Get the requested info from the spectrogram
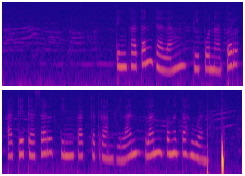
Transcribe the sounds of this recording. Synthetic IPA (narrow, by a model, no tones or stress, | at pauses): t̪iŋkat̪anɖ̥a̤laŋd̪̥i̤ponat̪ɔrʔaɖ̥e̤d̥a̤sart̪iŋkat̪̚kət̪ɾampilanlanpəŋət̪aɦuan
